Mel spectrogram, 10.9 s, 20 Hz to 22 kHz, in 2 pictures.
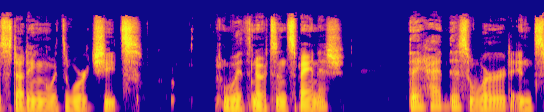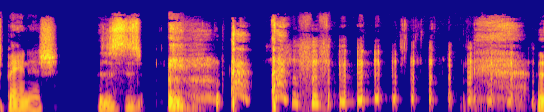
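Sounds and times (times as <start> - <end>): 
laughter: 0.0 - 1.4, 2.2 - 3.4, 4.1 - 10.8
person murmuring while recovering: 0.0 - 1.4, 2.2 - 3.4, 4.1 - 10.8
speech: 0.0 - 1.5, 2.2 - 3.5, 4.1 - 7.6
person coughing: 6.5 - 8.6, 10.2 - 10.8
hacking coughs: 7.2 - 8.4.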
